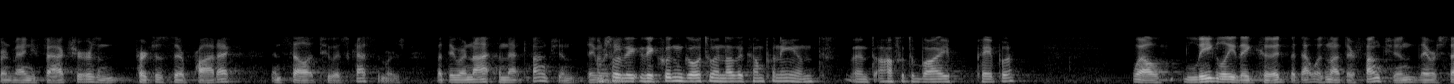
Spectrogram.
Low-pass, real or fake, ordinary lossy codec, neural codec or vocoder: 3.6 kHz; real; Opus, 64 kbps; none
